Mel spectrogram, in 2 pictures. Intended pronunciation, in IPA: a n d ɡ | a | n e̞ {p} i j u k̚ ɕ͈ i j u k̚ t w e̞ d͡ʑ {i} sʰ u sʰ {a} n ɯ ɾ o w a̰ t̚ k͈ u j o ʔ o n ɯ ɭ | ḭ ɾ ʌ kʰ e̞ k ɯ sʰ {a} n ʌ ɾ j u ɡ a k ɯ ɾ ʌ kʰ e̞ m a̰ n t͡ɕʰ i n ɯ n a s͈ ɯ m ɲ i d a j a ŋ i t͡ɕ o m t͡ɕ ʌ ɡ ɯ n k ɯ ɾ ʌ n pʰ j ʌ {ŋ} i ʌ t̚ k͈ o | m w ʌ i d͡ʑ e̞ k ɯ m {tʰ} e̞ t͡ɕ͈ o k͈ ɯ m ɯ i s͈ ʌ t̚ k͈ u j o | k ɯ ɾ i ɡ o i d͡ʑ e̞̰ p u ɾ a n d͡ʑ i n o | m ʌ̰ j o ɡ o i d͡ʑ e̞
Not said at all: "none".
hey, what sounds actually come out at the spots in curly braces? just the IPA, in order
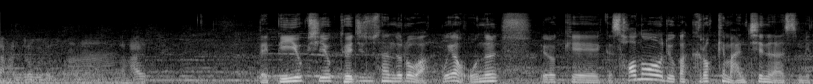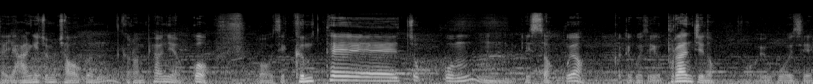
p, i, a, ʌ, ɲ, tʰ

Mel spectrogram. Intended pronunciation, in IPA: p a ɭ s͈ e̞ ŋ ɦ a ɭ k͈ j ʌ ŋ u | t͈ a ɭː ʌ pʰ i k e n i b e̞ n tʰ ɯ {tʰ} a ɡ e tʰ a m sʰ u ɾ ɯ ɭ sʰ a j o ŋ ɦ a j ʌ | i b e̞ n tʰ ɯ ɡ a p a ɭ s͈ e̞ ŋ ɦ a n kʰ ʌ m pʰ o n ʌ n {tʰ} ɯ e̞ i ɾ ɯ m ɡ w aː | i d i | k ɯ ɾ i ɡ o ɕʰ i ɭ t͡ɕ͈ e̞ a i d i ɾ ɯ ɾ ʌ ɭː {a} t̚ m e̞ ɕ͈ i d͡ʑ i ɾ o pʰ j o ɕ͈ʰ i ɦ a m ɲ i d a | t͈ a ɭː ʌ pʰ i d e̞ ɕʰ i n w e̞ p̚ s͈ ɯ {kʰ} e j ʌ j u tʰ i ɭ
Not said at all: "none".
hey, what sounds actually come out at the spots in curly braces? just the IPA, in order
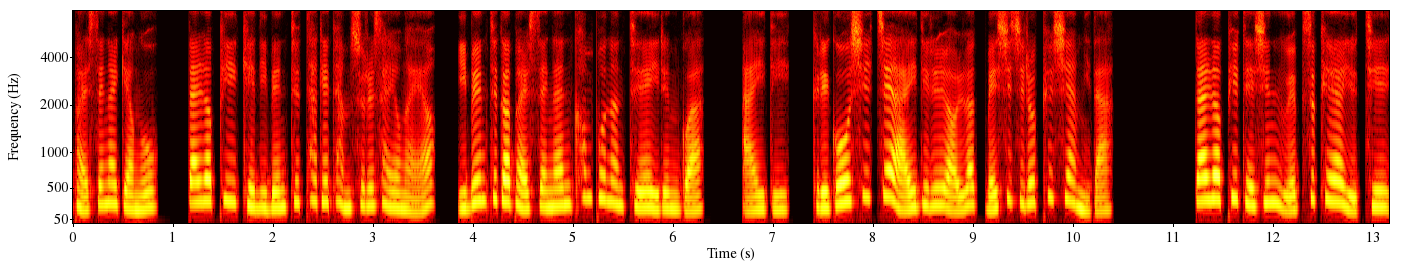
tʰ, tʰ, ʌ, kʰ

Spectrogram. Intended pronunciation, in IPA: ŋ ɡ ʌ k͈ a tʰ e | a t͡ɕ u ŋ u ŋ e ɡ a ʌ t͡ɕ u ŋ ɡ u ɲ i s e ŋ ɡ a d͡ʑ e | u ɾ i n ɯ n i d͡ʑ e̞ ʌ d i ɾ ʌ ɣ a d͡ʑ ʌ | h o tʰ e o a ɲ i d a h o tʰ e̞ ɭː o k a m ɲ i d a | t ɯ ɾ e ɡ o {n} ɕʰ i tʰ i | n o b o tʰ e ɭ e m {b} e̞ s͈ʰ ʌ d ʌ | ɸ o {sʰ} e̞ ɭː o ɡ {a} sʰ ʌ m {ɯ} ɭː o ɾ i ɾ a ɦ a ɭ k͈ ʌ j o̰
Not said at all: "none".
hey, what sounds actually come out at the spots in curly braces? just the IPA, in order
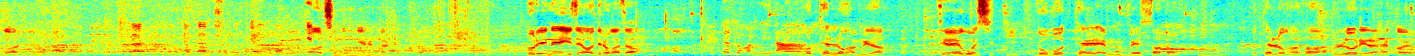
n, b, tʰ, a, u

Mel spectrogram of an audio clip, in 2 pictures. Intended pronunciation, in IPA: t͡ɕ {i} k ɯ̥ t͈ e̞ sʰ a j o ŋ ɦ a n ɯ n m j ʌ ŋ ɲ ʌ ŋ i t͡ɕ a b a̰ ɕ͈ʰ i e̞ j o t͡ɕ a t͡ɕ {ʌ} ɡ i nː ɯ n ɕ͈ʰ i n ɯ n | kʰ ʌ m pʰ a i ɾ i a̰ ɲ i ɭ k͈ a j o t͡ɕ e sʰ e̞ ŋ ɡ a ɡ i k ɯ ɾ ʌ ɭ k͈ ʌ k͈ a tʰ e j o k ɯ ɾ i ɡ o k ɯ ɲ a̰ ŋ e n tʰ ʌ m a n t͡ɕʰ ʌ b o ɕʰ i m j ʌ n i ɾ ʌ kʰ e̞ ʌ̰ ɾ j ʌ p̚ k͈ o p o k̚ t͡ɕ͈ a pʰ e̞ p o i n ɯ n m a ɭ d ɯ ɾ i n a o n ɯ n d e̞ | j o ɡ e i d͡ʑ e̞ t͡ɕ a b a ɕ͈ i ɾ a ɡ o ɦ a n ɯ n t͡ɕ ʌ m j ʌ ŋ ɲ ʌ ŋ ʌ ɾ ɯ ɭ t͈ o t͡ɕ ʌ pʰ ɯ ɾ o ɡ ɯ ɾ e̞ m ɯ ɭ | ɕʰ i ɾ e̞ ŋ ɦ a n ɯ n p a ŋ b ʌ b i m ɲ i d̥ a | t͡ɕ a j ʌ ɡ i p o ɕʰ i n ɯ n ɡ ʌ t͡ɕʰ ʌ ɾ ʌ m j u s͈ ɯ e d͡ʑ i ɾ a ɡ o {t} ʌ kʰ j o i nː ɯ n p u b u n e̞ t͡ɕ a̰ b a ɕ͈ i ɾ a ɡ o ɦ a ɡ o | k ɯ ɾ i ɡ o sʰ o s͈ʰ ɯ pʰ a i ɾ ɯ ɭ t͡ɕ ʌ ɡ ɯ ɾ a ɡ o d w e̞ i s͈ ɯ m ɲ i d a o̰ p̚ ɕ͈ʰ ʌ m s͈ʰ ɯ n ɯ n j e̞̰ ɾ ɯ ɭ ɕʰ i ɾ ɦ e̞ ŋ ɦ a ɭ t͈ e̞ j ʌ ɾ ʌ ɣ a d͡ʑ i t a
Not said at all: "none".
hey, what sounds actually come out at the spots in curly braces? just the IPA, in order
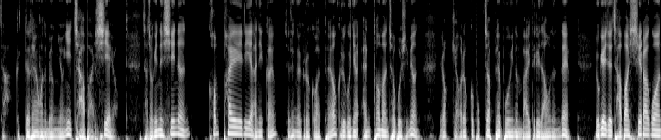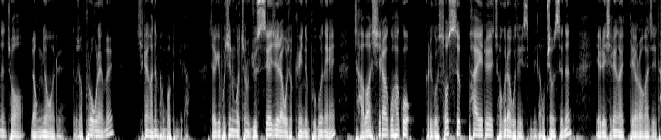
a, ʌ, t͡ɕ

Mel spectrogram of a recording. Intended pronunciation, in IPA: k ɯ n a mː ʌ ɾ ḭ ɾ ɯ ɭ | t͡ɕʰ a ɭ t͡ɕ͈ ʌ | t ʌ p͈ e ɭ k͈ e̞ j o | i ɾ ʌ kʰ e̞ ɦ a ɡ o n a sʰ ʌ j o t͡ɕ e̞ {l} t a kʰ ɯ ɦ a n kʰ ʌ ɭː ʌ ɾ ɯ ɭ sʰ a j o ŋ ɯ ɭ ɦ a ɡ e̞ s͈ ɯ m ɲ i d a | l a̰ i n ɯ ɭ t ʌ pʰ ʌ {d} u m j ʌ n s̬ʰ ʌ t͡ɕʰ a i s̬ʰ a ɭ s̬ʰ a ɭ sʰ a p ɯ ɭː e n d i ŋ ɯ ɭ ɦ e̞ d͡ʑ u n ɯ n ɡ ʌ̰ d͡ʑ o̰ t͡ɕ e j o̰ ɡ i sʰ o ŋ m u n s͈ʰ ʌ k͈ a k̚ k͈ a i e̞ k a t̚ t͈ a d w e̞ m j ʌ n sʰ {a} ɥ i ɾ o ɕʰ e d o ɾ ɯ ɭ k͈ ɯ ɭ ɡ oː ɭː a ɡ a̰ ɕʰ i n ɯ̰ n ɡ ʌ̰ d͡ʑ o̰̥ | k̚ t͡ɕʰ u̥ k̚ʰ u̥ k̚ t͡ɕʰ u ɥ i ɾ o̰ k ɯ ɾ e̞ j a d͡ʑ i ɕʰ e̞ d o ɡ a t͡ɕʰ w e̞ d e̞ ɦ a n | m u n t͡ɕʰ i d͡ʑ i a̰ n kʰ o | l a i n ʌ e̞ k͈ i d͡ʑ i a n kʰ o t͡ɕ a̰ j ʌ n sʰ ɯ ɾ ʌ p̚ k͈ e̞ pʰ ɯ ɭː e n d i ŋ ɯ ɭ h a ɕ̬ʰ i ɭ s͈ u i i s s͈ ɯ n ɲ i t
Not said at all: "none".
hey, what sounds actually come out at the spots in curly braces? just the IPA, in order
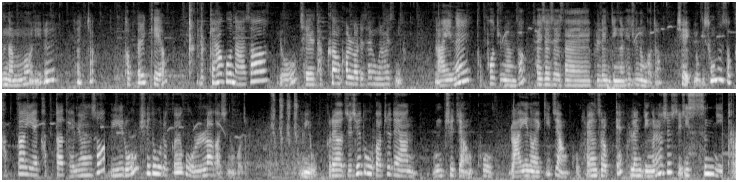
ɭ, d͡ʑ, ʌ

